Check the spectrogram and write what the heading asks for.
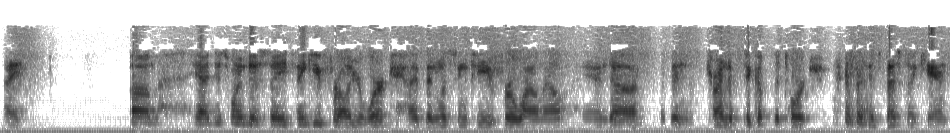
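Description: A man's voice: on the low side, steady tone, moderate pace, sharp tone, husky. A man from Washington State calling in to a radio show over the phone, hesitant and full of ums. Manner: hesitant, lots of ums and uhs. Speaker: caller. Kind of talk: call-in radio chat. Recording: muffled phone line.

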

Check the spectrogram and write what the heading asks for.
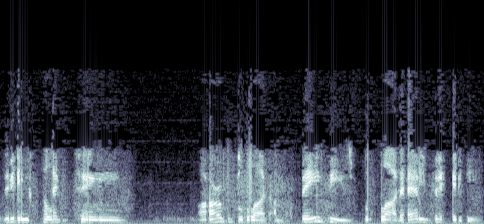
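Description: A male caller on a clipped phone line, talking haltingly with many fillers and restarts. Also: medium pitch. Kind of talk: call-in radio talk. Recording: muffled phone line with faint noise.

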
